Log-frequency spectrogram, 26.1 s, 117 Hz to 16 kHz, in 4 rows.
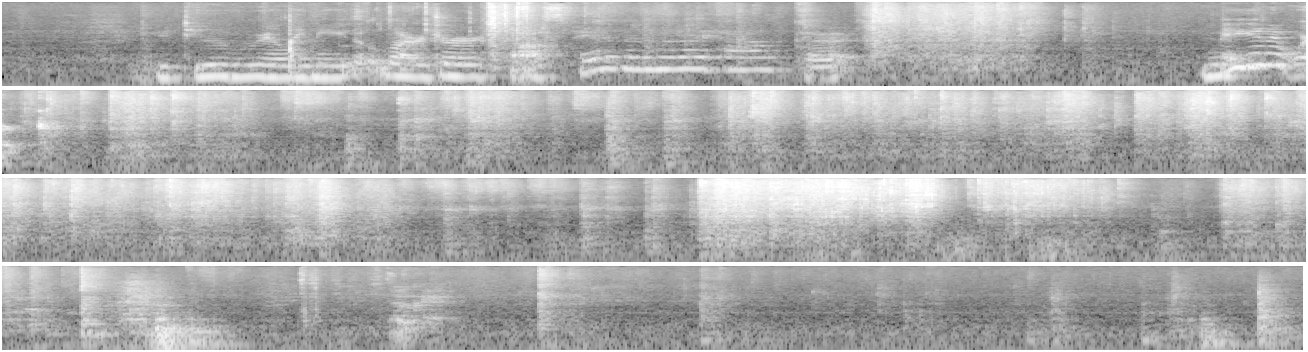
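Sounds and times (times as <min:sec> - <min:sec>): crackers crunching: 0:01.9 - 0:05.6, 0:06.7 - 0:19.8.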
